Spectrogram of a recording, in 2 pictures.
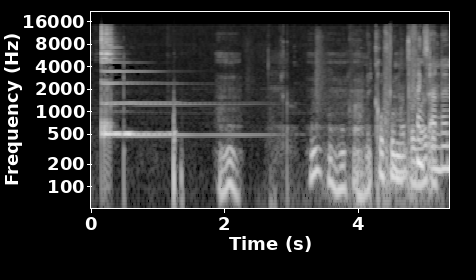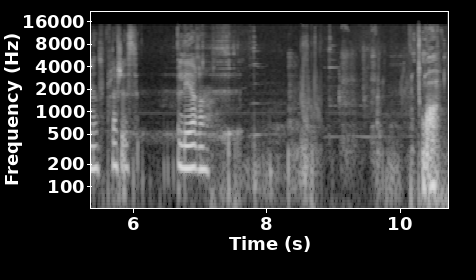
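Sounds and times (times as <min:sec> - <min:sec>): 
wine glasses clinking in a toast: 0:00.1 - 0:02.6
speech: 0:03.3 - 0:07.6, 0:10.4 - 0:10.7.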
